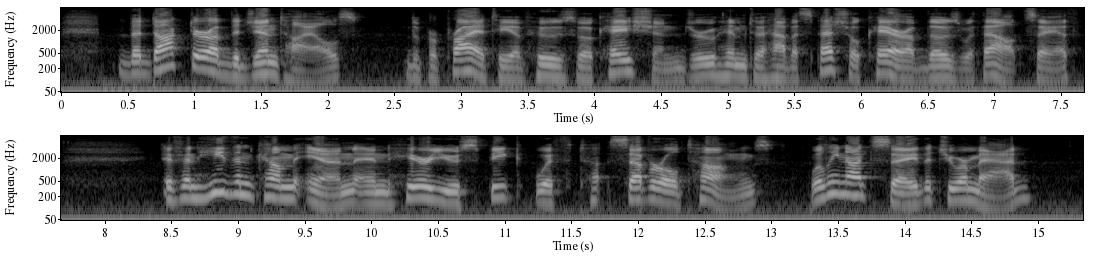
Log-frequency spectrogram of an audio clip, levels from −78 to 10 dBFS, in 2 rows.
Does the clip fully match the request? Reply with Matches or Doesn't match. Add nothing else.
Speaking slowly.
Doesn't match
